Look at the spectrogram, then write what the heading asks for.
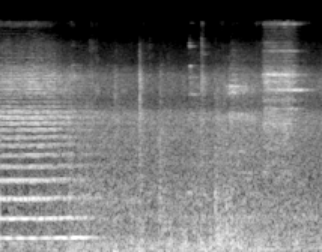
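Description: A train horn holding one steady note that stops about a second in, over the steady rumble and rattle of a passenger train running along the rails, heard from the open coach doorway.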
